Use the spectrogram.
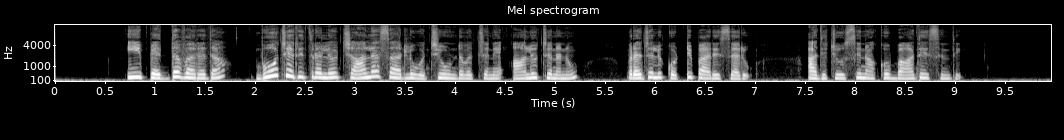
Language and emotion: Telugu, sad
